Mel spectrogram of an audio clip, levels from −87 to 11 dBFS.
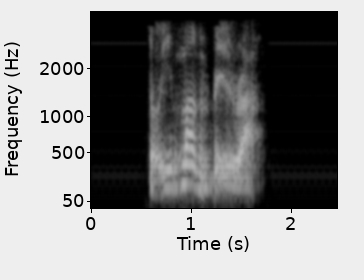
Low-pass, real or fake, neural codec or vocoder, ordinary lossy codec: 3.6 kHz; fake; vocoder, 22.05 kHz, 80 mel bands, HiFi-GAN; MP3, 32 kbps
